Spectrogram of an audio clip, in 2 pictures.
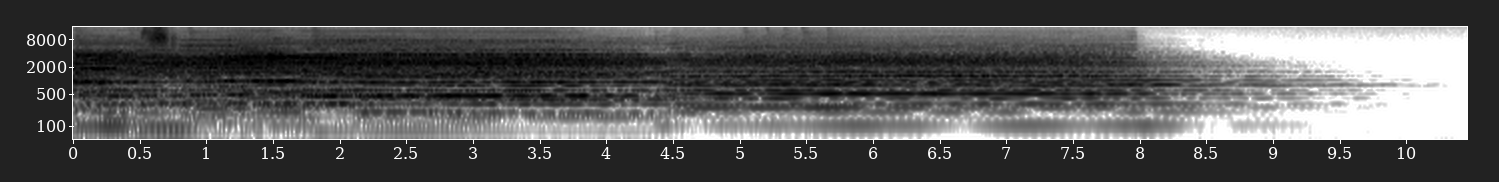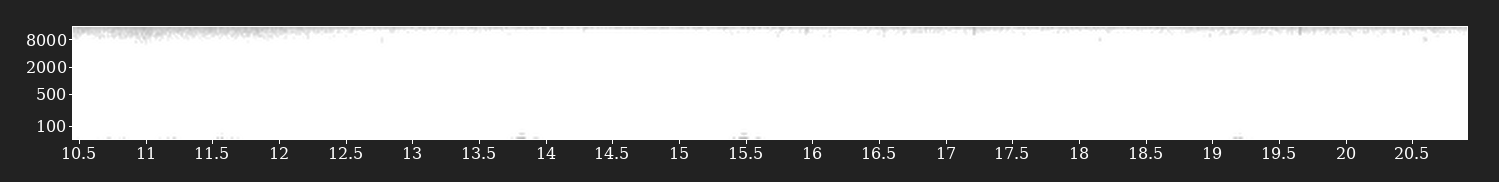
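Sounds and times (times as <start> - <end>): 
choir singing: 0.0 - 9.8.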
